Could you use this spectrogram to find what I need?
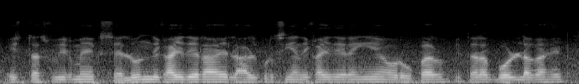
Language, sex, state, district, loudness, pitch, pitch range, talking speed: Hindi, female, Goa, North and South Goa, -20 LUFS, 115 Hz, 110-115 Hz, 225 wpm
